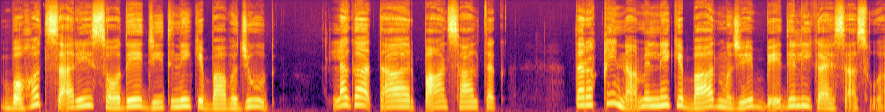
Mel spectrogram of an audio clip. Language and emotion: Urdu, sad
